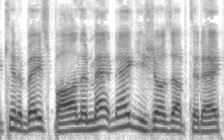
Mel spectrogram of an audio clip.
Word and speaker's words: Nagy: He made a point, because everybody calls him Matt Nagy because it's N-A-G-Y, but it's Matt Nagy. N-E-H-G-Y is how it's pronounced. I mean, he really went over the top to say, here's Matt Nagy.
